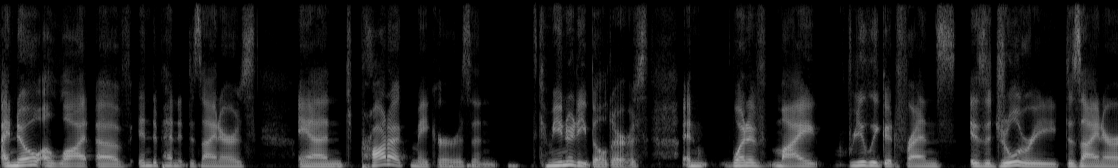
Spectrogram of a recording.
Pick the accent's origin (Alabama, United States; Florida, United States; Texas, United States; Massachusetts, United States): Texas, United States; Houston; moved away as an adult; now in Los Angeles, United States; I am from Houston, Houston, Texas.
